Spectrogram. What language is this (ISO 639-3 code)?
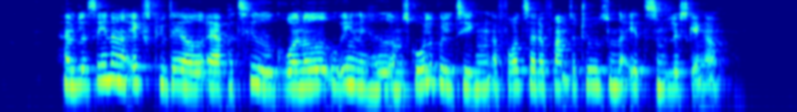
dan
